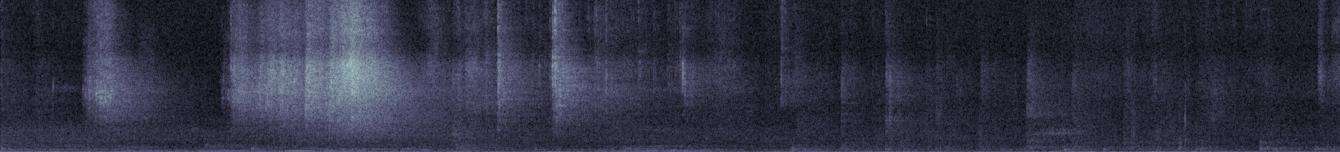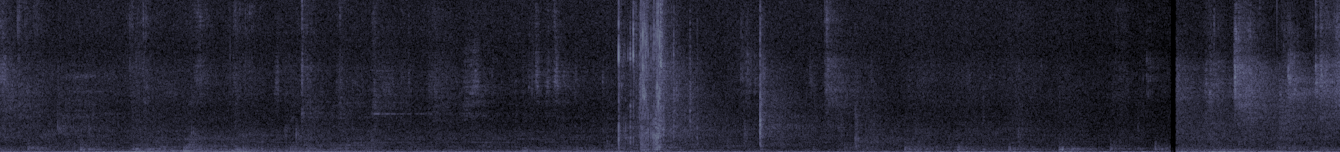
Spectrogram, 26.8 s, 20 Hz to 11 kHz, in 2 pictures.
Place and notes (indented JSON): {
  "title": "bönen, förderturm, machine hall",
  "description": "inside the former coal mine tower hall - a big metal plate being moved, steps and the sound of a metal measure tape\nsoundmap nrw - social ambiences and topographic field recordings",
  "latitude": "51.59",
  "longitude": "7.75",
  "altitude": "70",
  "timezone": "Europe/Berlin"
}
